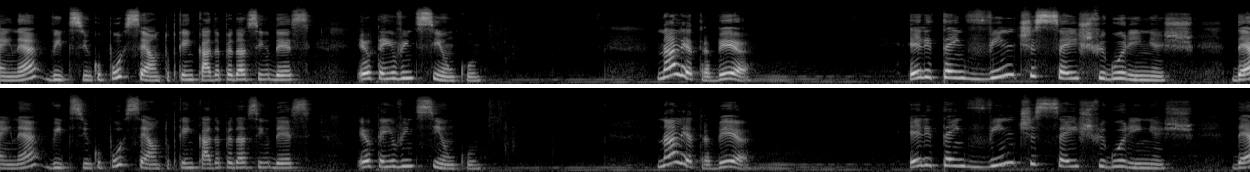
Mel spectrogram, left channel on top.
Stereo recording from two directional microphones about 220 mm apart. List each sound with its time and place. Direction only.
0.0 s a woman's voice: 30° left (ahead or behind)
6.1 s speech: 25° left (ahead or behind)
9.0 s a woman's voice: 30° left (ahead or behind)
